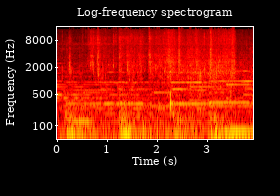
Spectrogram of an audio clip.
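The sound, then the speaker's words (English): Several people wade and slosh through shallow water beside a small boat moored on a sandbank where a stream widens into a river. The splashing is steady and irregular, without distinct separate steps. “They slosh through shallow water”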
